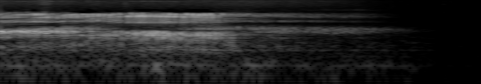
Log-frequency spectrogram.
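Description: A man's drawn-out, breathy vocal sound trailing off after a laugh, fading out over the last second.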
